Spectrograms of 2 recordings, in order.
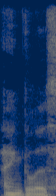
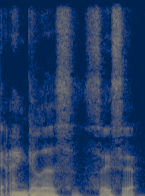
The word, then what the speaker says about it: Angeles: And you notice I pronunciated that two different ways. That's because I'm not sure, because I've heard people pronounce it both ways, including the Filipinos themselves. Some say Angeles, some say Angeles. I don't know.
